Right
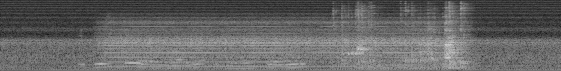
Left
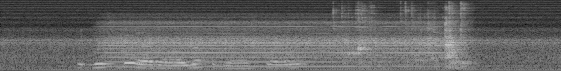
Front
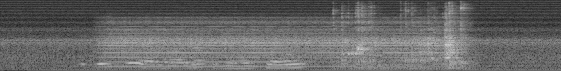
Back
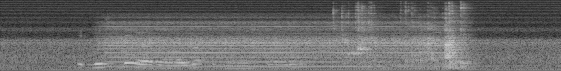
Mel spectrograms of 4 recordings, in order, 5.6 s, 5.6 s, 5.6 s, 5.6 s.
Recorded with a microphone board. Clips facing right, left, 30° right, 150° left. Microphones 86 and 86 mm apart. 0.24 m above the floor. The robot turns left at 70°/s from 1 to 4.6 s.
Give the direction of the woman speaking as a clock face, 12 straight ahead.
7 o'clock.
